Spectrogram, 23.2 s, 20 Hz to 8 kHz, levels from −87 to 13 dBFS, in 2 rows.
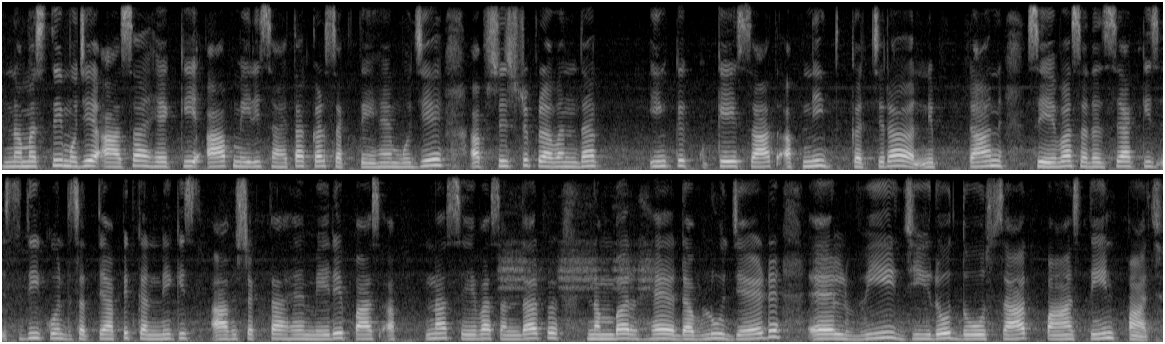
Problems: constant background noise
